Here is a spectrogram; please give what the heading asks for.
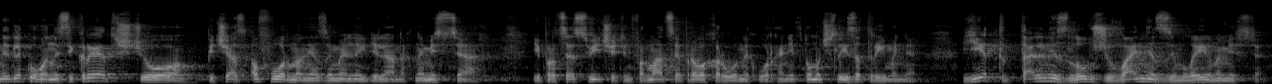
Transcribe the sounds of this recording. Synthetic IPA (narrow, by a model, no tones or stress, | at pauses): nɛd̪lʲɐkɔɦɔnesʲikɾɛt̪ʃt͡ʃɔpʲid̥̪̚t͡ʃasɔfɔrmlˠenʲːɐzemɛlʲnɪɣdʲilʲanɐxnɐmʲisʲt͡sʲa̰x | ipɾɔt̪sɛsʲʋʲit͡ʃːɐtʲinfɔrmɑt͡sʲijɐpɾɐʋɐxɔɾɔnːɪxɔrɦɐnʲiwwt̪ɔmʊt͡ʃɪ̥sʲlʲiizɐt̪ɾɪmɐnʲːɐ̰ | jɛt̪ɐt̪ɑlʲnʲizlˠɔwʒɪʋɑnʲːɐzɪmlˠɛjʊnɐmʲisʲt͡sʲa̰x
